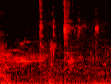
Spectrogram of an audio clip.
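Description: Faint rustling of leaves and a few small snaps and clicks as a small green fruit is plucked from a tree branch by hand.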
